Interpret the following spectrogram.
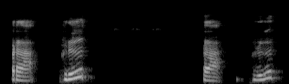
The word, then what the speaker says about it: ประพฤติ: ตัว สี ฟ้า ไว้ อ่าน ว่า ประพฤติ เรา ไม่ เอา เสียง ตัว ไหน เอ่ย ไม่ ออก เสียง สระ อะไร คะ ไม่ ออก เสียง สระ อิ ใช่ ไหม มา อ่าน ประโยค พร้อม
